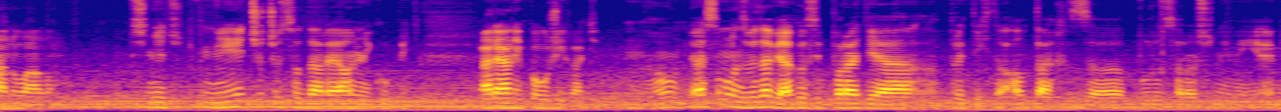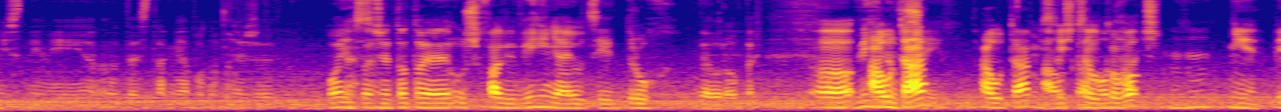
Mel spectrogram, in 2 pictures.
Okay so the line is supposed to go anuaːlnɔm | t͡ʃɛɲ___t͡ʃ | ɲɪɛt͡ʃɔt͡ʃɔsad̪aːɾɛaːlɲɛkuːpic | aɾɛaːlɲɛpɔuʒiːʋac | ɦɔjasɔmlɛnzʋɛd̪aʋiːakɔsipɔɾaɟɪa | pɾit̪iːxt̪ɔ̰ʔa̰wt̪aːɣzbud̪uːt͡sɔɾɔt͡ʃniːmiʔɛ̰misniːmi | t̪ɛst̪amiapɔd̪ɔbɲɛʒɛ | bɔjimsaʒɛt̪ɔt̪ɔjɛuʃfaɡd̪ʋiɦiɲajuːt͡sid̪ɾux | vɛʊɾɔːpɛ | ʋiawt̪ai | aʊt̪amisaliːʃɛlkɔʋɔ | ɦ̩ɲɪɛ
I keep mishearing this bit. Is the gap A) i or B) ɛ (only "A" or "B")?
B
